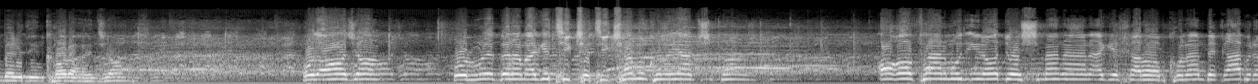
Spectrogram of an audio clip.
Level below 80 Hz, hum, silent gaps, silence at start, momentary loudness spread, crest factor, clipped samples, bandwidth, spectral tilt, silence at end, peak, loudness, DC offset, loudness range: -32 dBFS; none; none; 0 s; 12 LU; 8 dB; 0.5%; 16 kHz; -3.5 dB/octave; 0 s; 0 dBFS; -8 LUFS; under 0.1%; 3 LU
